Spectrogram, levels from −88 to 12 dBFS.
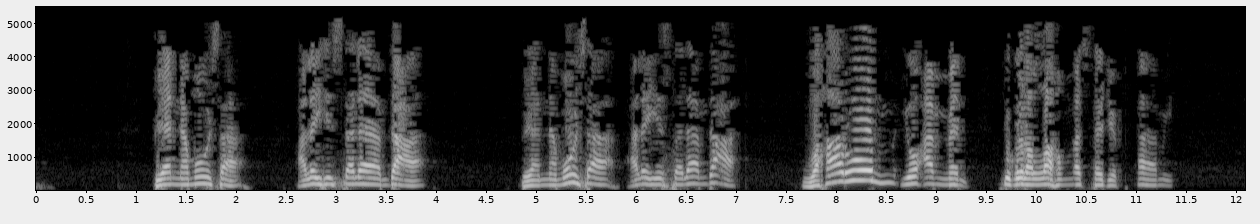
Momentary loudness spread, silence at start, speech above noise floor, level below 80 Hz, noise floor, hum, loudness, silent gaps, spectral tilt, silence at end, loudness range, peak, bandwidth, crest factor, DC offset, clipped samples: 12 LU; 1.2 s; 56 dB; -48 dBFS; -72 dBFS; none; -18 LUFS; none; -9.5 dB/octave; 0.75 s; 6 LU; -2 dBFS; 5.4 kHz; 16 dB; under 0.1%; under 0.1%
